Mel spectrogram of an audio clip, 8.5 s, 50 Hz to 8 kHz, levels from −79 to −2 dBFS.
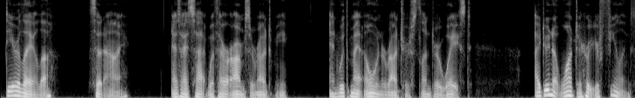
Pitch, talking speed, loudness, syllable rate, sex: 90 Hz, 200 wpm, -20 LUFS, 5.4 syllables/s, male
